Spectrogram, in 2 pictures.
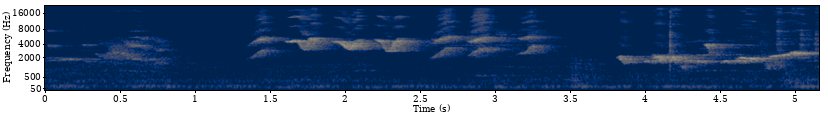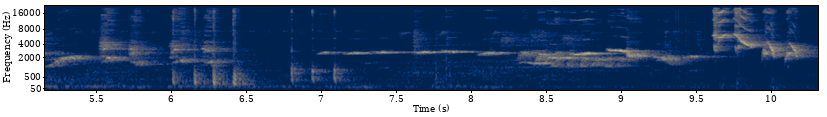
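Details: White-rumped shama, cage-bird songster, singing and dancing; quiet start, then repeated high chirps, warbled whistles and hard clicking bursts, rising to a loud varied finish.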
